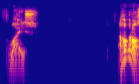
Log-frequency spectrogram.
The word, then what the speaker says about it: Weiss: the other day on how to say lake weiss not whis but weiss so uh yeah if you're in that area i'm gonna say it correctly wise i hope i don't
